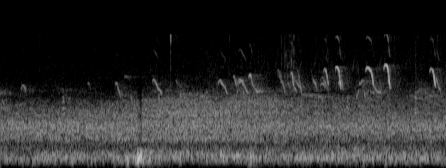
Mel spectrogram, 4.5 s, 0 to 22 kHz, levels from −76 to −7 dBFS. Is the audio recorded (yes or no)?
yes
